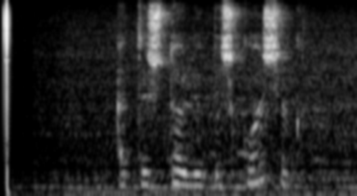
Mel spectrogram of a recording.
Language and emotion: Russian, neutral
